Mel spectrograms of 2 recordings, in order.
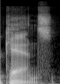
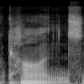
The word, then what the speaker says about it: Cannes: The Toronto International Film Festival is pretty much the second most prestigious film festival after Cannes, or Cannes, depending on how you want to pronounce it.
